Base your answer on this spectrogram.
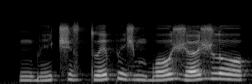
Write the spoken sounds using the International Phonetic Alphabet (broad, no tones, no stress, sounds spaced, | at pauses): m b e̤ t͡ʃ ə̤ z tʷ e p e̤ ʒ m b o ʒ œ ʒ l o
